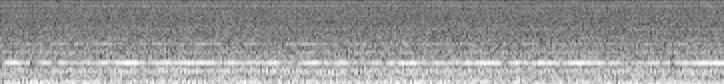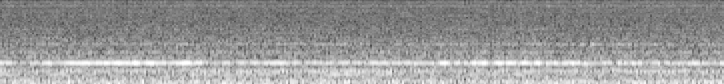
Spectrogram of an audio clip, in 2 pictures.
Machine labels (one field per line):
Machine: fan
